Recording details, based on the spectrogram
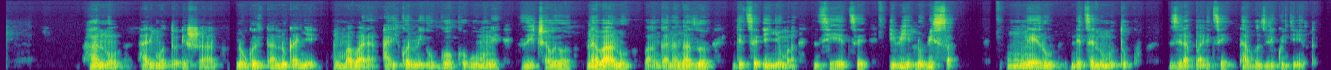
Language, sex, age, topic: Kinyarwanda, male, 18-24, finance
